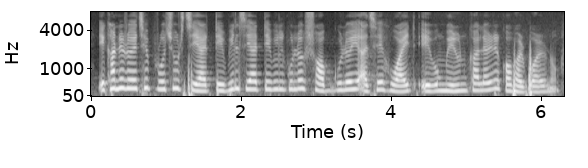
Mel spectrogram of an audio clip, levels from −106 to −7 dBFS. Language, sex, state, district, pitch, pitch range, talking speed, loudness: Bengali, female, West Bengal, Cooch Behar, 250 Hz, 220-285 Hz, 150 wpm, -18 LUFS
